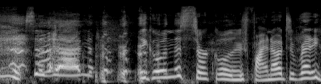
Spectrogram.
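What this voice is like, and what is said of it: Usual voice. Nothing is said of it.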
